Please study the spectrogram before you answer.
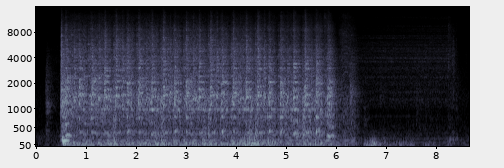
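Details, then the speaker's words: LS-swapped 1988 Firebird first start: harsh, gritty grinding over the cranking for about five seconds, then stops; owner suspects a Delco starter that is not meshing cleanly and needs a shim, not confirmed. "sounds like crap well what do we do here let's see we started so if it makes that noise while running we got a problem but I think it's just the starter I think we might need a shin"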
